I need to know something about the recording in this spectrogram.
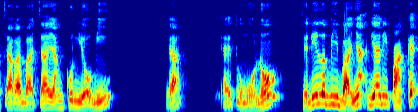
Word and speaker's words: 物: ongyomi motsu ya jadi Sudah ada semua ya cara baca yang kuning yaitu mono jadi lebih banyak dia dipakai memang kuyominya banyak dipakai ya ada kata-kata yang tadi Kun yopinya mono kemudian ongyominya ada dua butsu dan mod ini sudah tadi saya kasih beberapa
